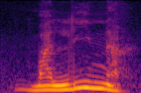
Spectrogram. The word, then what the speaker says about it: Marina: Y a partir de Doña Marina pues así lo pronunciaban los los nahuas toalla malina y ahí viene malina malinali malintzin y de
